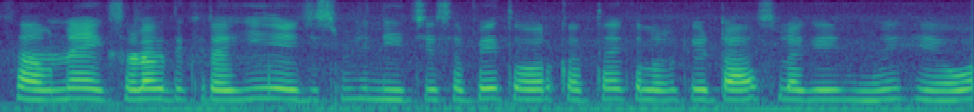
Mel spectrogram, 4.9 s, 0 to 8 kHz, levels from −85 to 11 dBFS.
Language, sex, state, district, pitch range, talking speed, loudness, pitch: Hindi, female, Haryana, Rohtak, 230-245 Hz, 220 wpm, -18 LUFS, 235 Hz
